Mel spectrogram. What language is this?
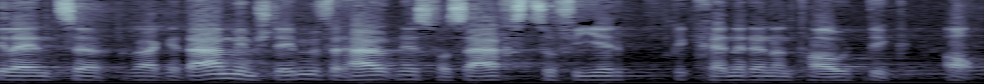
Swiss German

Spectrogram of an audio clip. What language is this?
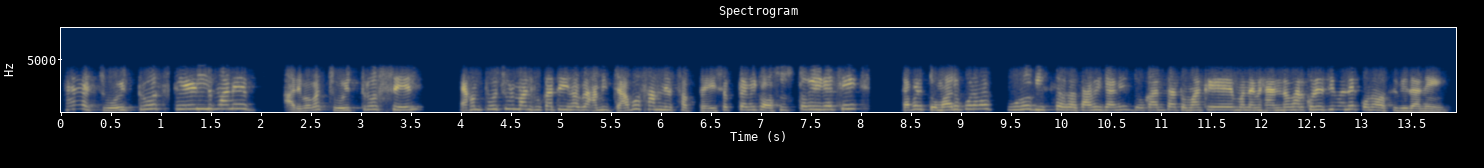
Bangla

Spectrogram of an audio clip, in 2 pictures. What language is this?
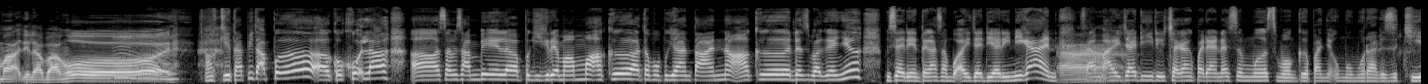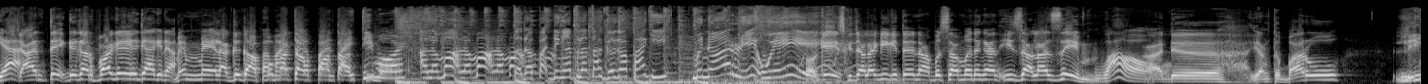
Malay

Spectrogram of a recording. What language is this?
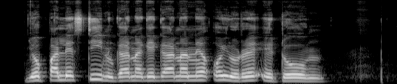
Luo (Kenya and Tanzania)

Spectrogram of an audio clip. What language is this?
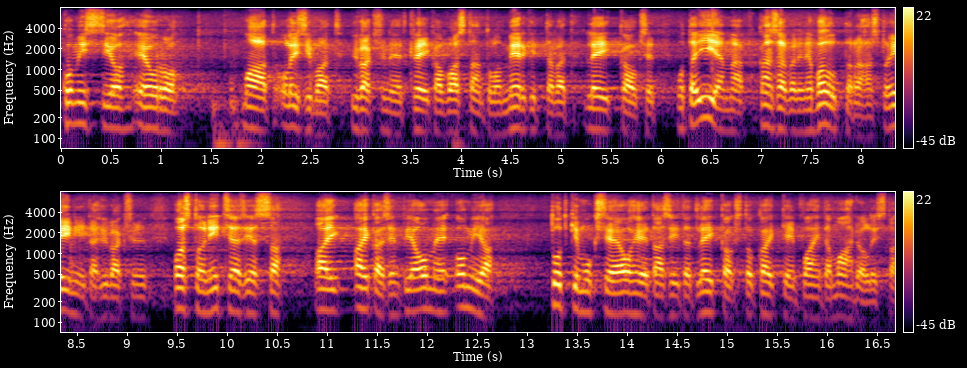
Finnish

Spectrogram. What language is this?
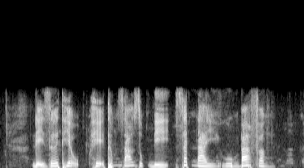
Vietnamese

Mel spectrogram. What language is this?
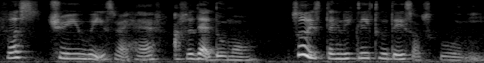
English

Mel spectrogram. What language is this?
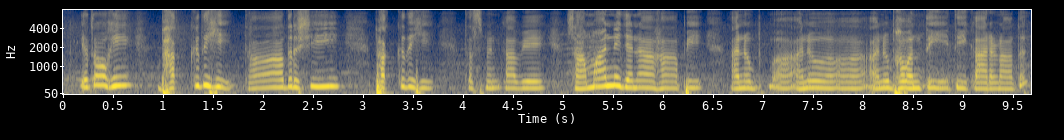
Sanskrit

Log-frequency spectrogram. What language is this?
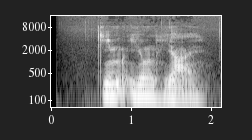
Italian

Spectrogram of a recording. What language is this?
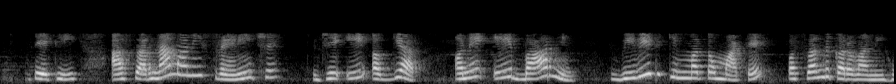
Gujarati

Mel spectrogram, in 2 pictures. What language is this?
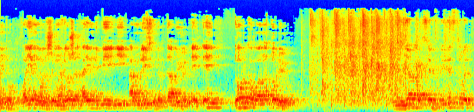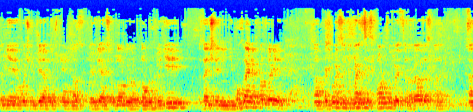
Russian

